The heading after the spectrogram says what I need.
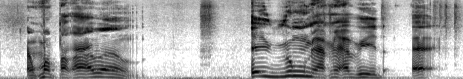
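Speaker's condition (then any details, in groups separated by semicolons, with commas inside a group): Cerebral palsy; speech not normal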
